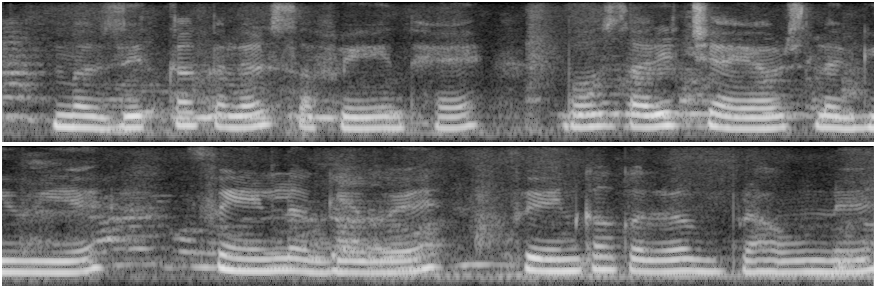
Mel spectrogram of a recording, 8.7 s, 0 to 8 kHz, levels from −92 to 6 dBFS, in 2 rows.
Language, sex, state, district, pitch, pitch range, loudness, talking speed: Hindi, female, Rajasthan, Jaipur, 215 Hz, 200-230 Hz, -15 LUFS, 130 wpm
